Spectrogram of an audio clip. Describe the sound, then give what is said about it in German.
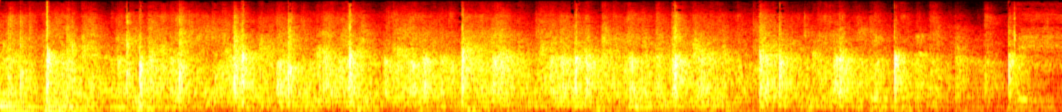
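A crowd breaks into sustained applause, many hands clapping in a dense, crackling wash with sharp individual claps standing out, steady and fairly loud throughout. “Applaus, meine Damen und Herren.”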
